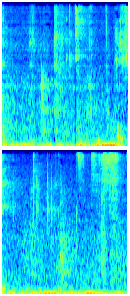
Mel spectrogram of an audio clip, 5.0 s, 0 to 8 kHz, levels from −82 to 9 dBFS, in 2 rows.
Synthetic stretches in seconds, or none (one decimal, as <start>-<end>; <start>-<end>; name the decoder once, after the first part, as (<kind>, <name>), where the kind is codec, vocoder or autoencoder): 0.0-2.6 (codec, DAC)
